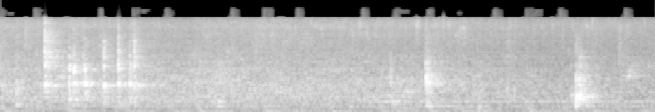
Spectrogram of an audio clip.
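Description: Tomato puree with garlic frying in a pan for Amritsari pindi chole, a steady close sizzle with several quick stirring scrapes at the start and a couple more later.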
